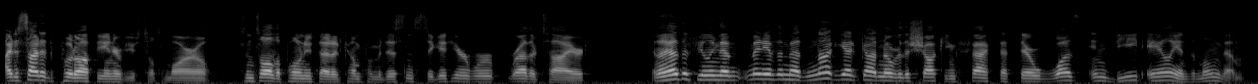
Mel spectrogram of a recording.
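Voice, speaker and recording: A man giving a dramatic, deliberate first-person narration of a fantasy story as an amateur reader. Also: fairly high pitch, lively intonation, a bit bright, smooth, no room sound.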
